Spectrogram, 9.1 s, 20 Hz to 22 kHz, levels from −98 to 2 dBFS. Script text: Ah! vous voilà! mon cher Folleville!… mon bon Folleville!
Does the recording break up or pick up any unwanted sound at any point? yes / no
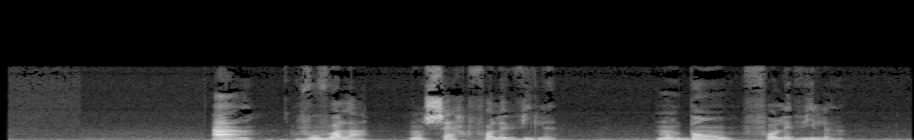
no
